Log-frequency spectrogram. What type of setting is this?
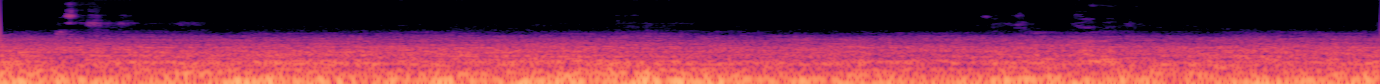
car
